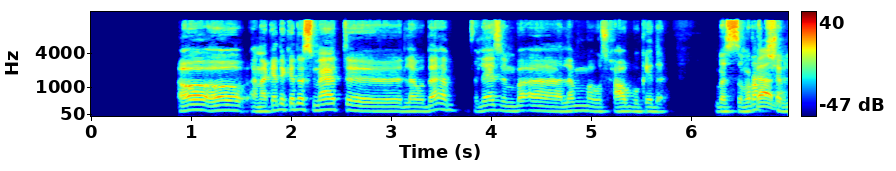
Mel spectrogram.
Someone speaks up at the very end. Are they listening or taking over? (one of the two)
listening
